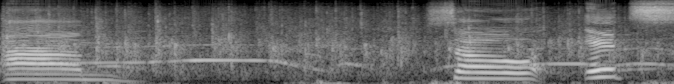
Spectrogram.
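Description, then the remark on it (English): An audience claps steadily in a dense, noisy patter, with loud voices whooping and cheering over it in rising and falling cries. “So it's stop clapping.”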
